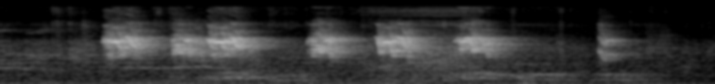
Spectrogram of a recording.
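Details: Young budgerigar squawking in a run of six harsh, buzzy notes about half a second apart, then a final short chirp, in a quiet setting.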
